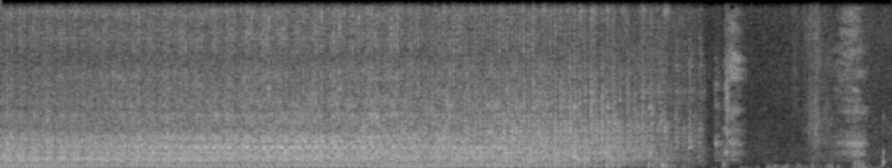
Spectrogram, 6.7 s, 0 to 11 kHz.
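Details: Detroit Diesel 6-71: loud, heavy idle knocking at about four beats a second, then it sags and stumbles unevenly as if about to stall; rough idle.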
